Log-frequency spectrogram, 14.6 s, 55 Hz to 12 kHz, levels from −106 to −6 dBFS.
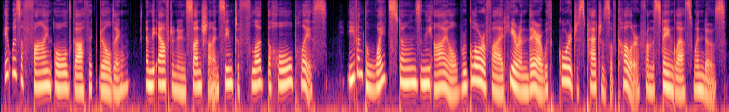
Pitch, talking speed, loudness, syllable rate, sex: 190 Hz, 160 wpm, -18 LUFS, 4.6 syllables/s, female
